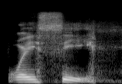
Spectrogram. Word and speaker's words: Boise: Boise.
